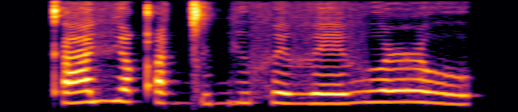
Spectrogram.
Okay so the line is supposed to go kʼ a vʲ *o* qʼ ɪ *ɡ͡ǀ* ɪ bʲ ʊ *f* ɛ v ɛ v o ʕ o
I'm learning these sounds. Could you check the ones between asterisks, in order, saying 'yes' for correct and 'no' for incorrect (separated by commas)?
yes, yes, yes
